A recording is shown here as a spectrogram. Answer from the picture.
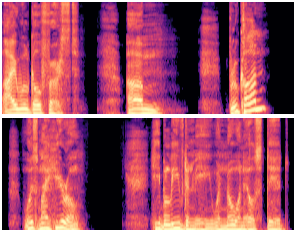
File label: Male Tauren; Guff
